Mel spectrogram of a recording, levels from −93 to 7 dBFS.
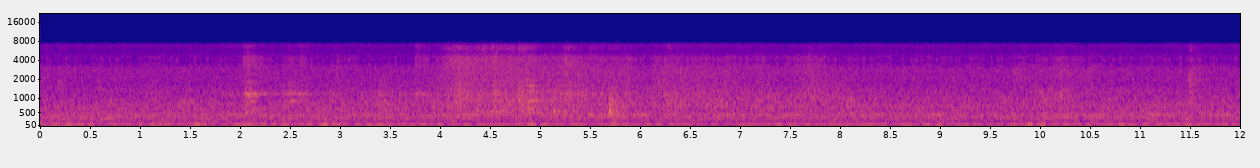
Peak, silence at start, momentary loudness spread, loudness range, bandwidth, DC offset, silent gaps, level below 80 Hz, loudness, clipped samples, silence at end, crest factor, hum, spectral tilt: -18 dBFS; 0 s; 6 LU; 4 LU; 8.2 kHz; under 0.1%; none; -56 dBFS; -37 LUFS; under 0.1%; 0 s; 20 dB; none; -4 dB/octave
